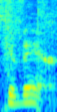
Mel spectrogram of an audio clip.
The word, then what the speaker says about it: Gewehr: So it's Gewehr, which makes sense, because the Germans, you know, they use the W sound in German, makes a V sound, you know.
